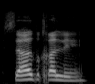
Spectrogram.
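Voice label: ssadqii ergative, Archi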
